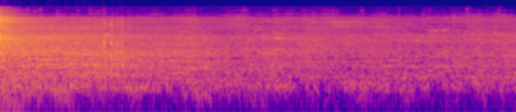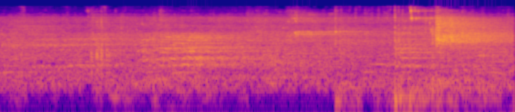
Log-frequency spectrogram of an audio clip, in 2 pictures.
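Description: Players' shoes squeak on the court.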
